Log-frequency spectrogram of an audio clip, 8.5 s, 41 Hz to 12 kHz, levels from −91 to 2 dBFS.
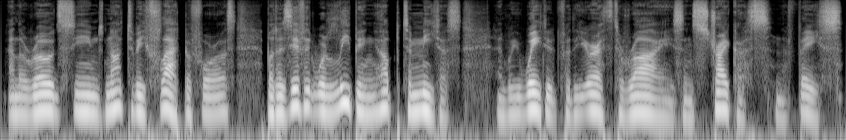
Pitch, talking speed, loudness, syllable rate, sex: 120 Hz, 240 wpm, -18 LUFS, 5.4 syllables/s, male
